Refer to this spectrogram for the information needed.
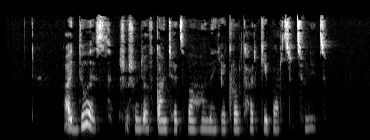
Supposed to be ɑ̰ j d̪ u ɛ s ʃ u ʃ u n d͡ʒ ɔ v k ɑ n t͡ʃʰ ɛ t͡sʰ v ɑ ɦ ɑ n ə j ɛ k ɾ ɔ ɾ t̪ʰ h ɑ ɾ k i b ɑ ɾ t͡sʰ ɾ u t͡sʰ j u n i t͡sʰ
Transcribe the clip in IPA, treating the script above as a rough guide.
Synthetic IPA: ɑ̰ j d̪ u ɛ s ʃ u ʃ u n d͡ʒ ɔ v k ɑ n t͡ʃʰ ɛ t͡sʰ v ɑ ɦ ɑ n ə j ɛ k ɾ ɔ ɾ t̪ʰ h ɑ ɾ k i b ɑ ɾ t͡sʰ ɾ u t͡sʰ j u n i t͡sʰ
